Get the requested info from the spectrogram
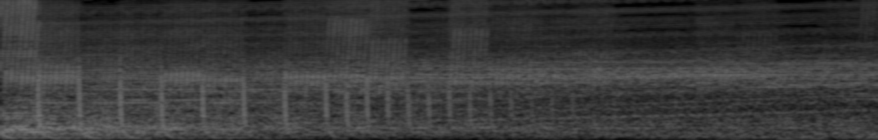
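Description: Progressive psytrance track in a build-up: the deep kick and bassline drop away, and a percussive roll speeds up over a sustained synth tone and a noise wash.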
